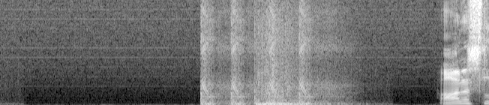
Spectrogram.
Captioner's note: pew pew pew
